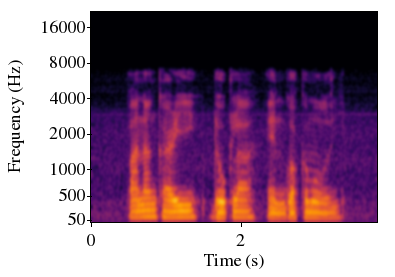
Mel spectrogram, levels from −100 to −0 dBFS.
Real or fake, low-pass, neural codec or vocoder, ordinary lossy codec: real; 7.2 kHz; none; none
